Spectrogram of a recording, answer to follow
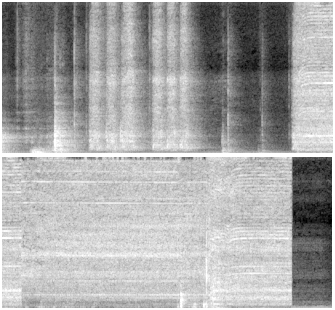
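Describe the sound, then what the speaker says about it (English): A power drill bores a hole in wood for an RC curry stirrer, running steadily for about four seconds after some handling and scraping noises. "So let's get drilling."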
